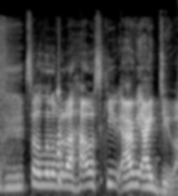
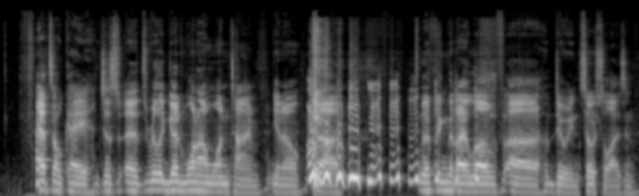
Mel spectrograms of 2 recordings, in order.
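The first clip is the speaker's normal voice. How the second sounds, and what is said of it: Sarcastic, deadpan tone. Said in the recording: “you sound just absolutely chuffed ... I sound sarcastic”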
